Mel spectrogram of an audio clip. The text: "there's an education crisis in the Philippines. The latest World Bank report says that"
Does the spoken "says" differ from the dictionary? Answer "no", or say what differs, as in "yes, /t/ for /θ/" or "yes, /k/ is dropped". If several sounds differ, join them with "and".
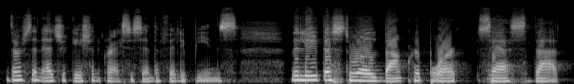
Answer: yes, /s/ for /z/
